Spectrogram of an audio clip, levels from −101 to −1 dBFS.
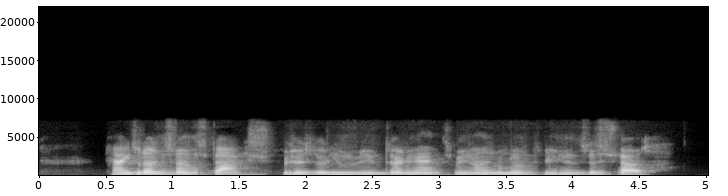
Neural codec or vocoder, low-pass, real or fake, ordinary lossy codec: autoencoder, 22.05 kHz, a latent of 192 numbers a frame, VITS, trained on one speaker; 7.2 kHz; fake; Opus, 64 kbps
